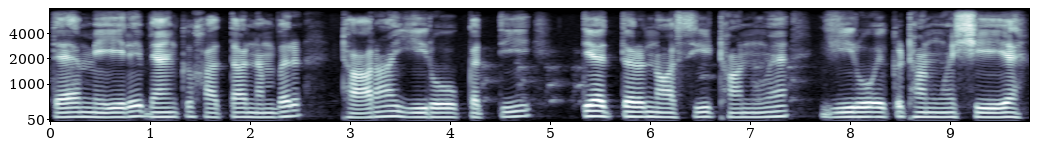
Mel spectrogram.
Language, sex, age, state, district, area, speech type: Dogri, male, 18-30, Jammu and Kashmir, Kathua, rural, read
